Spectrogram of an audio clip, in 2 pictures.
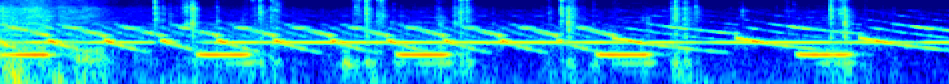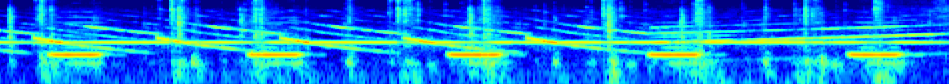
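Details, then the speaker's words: Long-abandoned Hemi Charger Daytona R/T, factory security system going off after a battery is connected: repeating rising whoops about once a second with a steady beep between them. The anti-theft alarm is triggered. "I want to know where that security system is that it's going to get old quick"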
